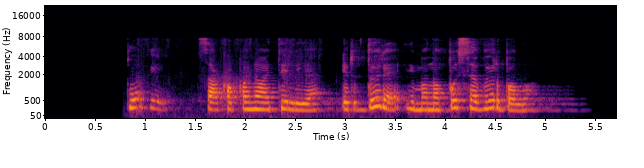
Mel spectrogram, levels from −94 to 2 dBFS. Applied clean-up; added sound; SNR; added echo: neural separator model SepFormer DNS4.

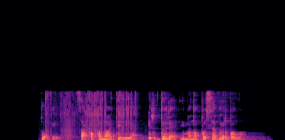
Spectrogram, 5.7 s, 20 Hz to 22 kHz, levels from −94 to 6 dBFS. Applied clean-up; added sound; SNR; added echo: none; Fart; 18 dB; reverberation time 0.3 s.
